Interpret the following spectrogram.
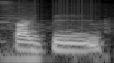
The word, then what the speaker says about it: Sugi: Hi, Sugi. Hi guys. Actually, it's pronounced as Sagi.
